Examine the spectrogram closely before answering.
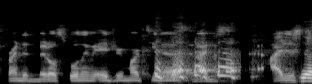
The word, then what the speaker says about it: Adrian Martinez: It is Adrian Martinez. Yeah. Okay. I think the reason I don't want to call him Adrian Martinez is because I had a friend in middle school named Adrian Martinez, and I just You're like, can't get nah,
